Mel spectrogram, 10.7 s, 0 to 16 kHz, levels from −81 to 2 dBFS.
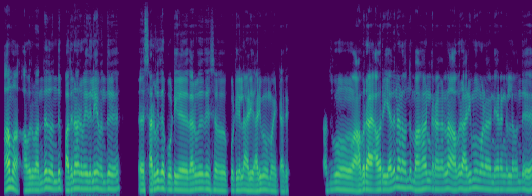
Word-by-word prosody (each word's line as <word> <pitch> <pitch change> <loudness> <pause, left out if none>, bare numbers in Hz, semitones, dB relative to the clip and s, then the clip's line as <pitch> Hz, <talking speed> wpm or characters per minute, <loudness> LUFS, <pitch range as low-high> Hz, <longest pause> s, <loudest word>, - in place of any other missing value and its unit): ஆமா. 155 -2 +5 0.2
அவரு 120 +1 0
வந்தது 155 +6 0
வந்து, 145 +3 -2
16 145 +5 +2
வயதிலேயே 140 +1 +1
வந்து 140 +2 -2 0.8
சர்வத 145 +6 +2
போட்டிகள் 125 -2 +1
சர்வதேச 135 0 0 0.3
போட்டிகள்ல 115 +1 -1
அறி 110 - +1
அறிமுகமாகிட்டாரு. 110 -6 -3 0.8
அதுவும் 130 +3 -2 0.3
அவர 135 +4 +3 0.2
அவர 130 +1 +2
எதனால 165 +2 +1
வந்து 160 0 -5
மகான்கிறாங்கன்னா, 140 +1 0
அவரு 140 +3 0
அறிமுகமான 145 -1 -2
நேரங்கள்ல 130 -1 -2
வந்து, 135 0 -5
135 Hz, 130 wpm, -22 LUFS, 125-145 Hz, 0.8 s, ஆமா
